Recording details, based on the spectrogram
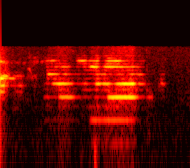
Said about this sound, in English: I figured you were like getting beeped or something, like by you know somebody like on the street.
